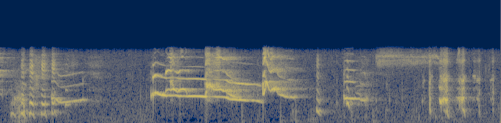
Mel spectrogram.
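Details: Pet pug 'singing' with short yips and whimpers, then a sustained falling howl in the middle and further yelping bursts toward the end.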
